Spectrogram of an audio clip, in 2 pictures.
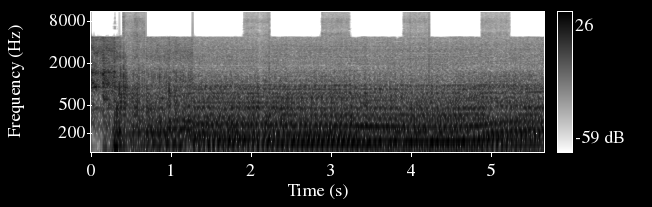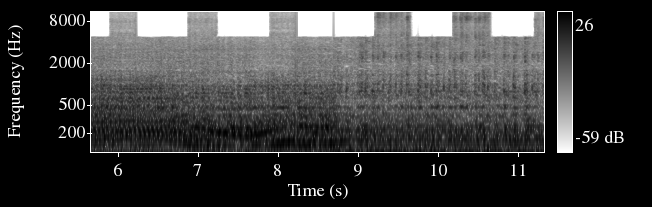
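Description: Cammed LS V8 engine of a 2007 Corvette running at idle with a choppy beat just after starting, its revs rising and falling slightly about six to eight seconds in.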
